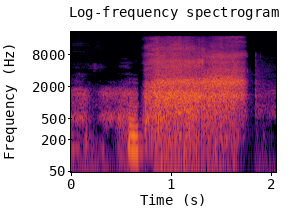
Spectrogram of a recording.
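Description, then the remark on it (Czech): One loud, forceful nose blow lasting about a second, a harsh rushing burst of air, with a short quiet breath before it and no talking. “Jo, takže, pardon, se vysmrkám, jestli to nebude.”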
